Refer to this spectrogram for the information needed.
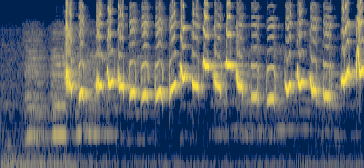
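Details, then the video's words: Orange-headed thrush song for prompting other birds to sing, Singaraja, northern Bali: a low note then a continuous fast stream of short whistled notes, about six per second, rising and falling in pitch. "ANIS MERAH Untuk Suara Pancingan Burung Agar Rajin Bunyi Ngeplong Pagi sampai Sore Hari"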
